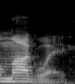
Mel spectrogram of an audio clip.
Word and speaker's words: Maguey: It's El Magway. El Maguey.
